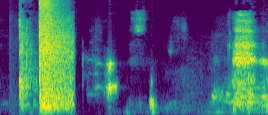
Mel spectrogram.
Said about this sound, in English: And popping a balloon makes a super loud and scary sound.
